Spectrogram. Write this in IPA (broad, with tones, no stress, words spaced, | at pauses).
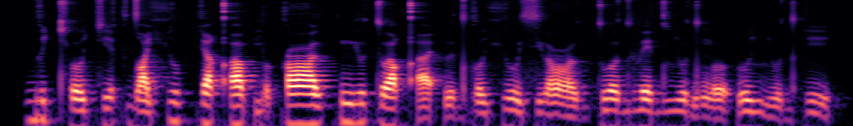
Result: ɡɯ˥cʰo˩˥ci˩˥k dˤo˩çu˥˩ ki˥qʼo˥pjo˩k ʕɯ˥k nʲu˥ to˥ qʼe˩ ʔɯ˩dɡo˧çu˥˩ sʲu˧ ʕu˩dtwo˥d ve˥dʎu˥˩dŋo˩ʔu˥ ʎu˩d ki˥˩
